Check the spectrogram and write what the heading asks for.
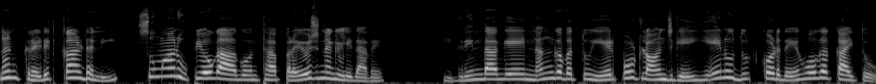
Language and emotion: Kannada, happy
